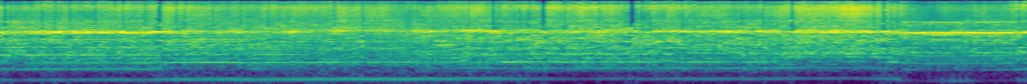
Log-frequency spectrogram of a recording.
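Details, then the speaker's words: Suzuki Katana motorcycle, first start in March after sitting all winter unused in a Toronto-area shed, on a Ballistic battery in its third winter without charging: after a fickle start it settles to a steady even cold idle, no misses or knocks: normal. "the bike started up so I'm just going to sit the camera down for now and I'll let the bike idle and warm up"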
